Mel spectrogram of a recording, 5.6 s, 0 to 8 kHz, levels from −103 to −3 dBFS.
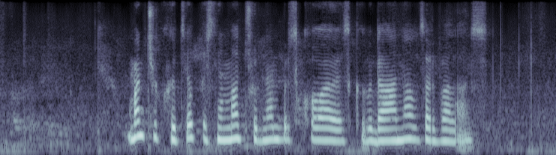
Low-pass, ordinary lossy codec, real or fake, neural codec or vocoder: none; none; fake; codec, 16 kHz, 2 kbps, X-Codec, HuBERT features, trained on general audio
